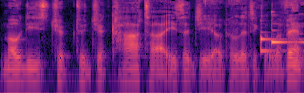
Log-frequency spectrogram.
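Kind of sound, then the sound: signal or alarm, phone notification chime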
